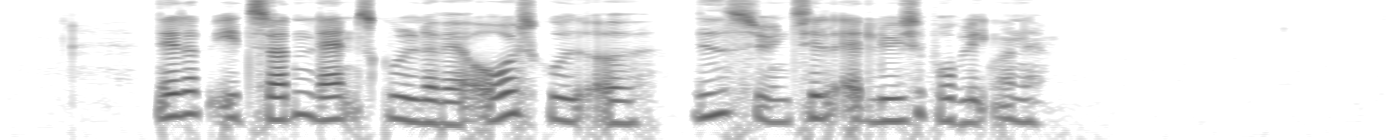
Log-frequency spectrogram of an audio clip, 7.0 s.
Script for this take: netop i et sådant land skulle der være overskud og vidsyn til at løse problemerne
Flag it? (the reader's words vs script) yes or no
no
